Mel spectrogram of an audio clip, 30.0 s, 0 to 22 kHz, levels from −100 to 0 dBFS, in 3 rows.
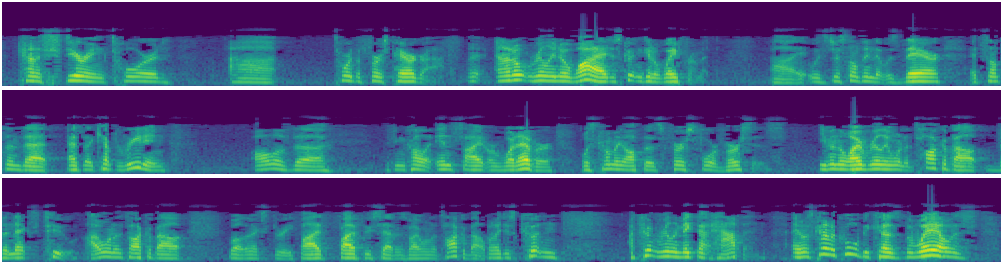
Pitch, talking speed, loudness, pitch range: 155 Hz, 215 wpm, -20 LUFS, 140-175 Hz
